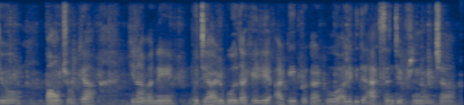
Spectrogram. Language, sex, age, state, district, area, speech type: Nepali, male, 18-30, West Bengal, Darjeeling, rural, spontaneous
